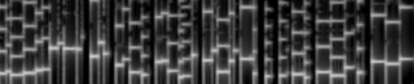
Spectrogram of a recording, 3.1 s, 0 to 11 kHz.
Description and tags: SciFi, Beeping Technology 02
S/O to parabolix for being an active moderator!
SciFi, Beeping Technology
This sound can for example be used for robots - you name it!
android, beep, beeping, computer, data, droid, electronics, high-tech, information, robot, robotic, robotics, sci-fi, tech, technology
